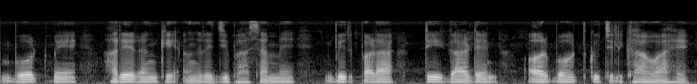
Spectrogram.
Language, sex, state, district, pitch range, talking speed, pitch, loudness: Hindi, male, West Bengal, Alipurduar, 100-110 Hz, 155 wpm, 105 Hz, -19 LUFS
